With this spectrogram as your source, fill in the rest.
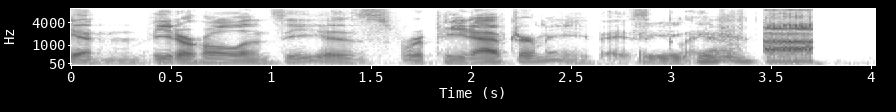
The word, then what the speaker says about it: Wiederholen Sie: I mean, which was basically EI is pronounced as I and IE is pronounced as E and Wiederholen Sie is repeat after me, basically.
